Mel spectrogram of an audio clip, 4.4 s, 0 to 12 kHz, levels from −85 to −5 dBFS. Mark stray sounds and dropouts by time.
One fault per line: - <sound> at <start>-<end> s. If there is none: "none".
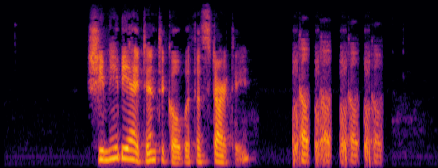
- laugh at 2.9-3.8 s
